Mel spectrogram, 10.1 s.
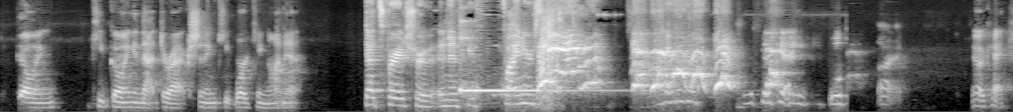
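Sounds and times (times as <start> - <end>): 
speech: 0.2 - 5.9, 7.5 - 9.1, 9.7 - 10.1
dog barking in high-pitched yappy bursts: 5.4 - 8.7.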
